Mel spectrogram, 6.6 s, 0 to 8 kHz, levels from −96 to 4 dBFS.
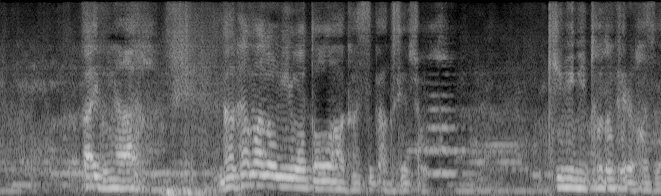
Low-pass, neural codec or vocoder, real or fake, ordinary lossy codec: none; codec, 16 kHz, 2 kbps, FreqCodec, smaller model; fake; none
